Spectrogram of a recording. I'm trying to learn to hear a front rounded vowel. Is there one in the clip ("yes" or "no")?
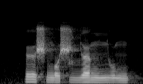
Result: yes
